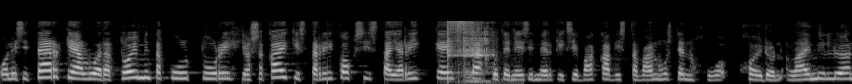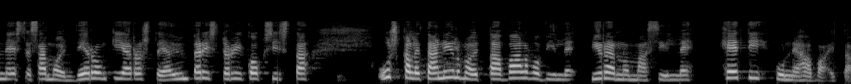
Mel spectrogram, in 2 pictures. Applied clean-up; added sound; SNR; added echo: classical method Wiener filter.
